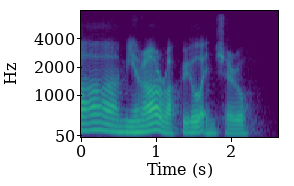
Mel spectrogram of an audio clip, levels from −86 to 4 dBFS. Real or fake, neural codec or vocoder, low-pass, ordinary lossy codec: fake; codec, 16 kHz, about 1 kbps, DyCAST, with the encoder's durations; 7.2 kHz; none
